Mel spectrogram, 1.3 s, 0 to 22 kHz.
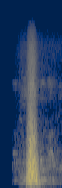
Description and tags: dhunhero bigwoosh1
This was pretty hard to do and didn't give the result I expected.
I didn't blow into the microphone, and rather, I just "fanned" the microphone several times for Audacity to recognize the "wooshing" sound. It kinda hurt my hands a bit too.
